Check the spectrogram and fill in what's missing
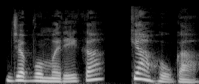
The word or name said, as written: मरना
